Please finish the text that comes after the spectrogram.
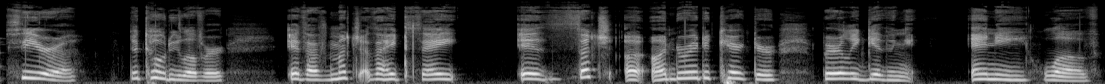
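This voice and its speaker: A woman with a fairly high voice hosts a ranking video. She talks informally and emphatically, delivering opinionated commentary as she works through her list. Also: expressive, takes it slowly, a little mellow. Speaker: host of a fan ranking video.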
